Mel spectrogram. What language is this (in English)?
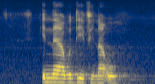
Venda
